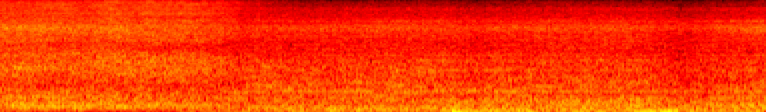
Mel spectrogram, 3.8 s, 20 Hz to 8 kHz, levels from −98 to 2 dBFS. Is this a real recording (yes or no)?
yes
